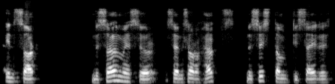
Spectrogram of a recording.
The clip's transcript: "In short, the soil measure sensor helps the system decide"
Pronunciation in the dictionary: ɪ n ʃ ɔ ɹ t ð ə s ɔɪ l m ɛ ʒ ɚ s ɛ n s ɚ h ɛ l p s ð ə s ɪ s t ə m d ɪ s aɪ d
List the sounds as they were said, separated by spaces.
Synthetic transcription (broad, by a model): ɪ n s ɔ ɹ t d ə s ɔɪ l m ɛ s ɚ s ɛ n s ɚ h ɛ l p s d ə s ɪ s t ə m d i s aɪ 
